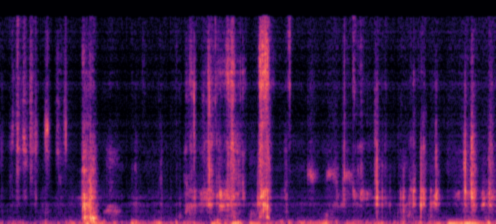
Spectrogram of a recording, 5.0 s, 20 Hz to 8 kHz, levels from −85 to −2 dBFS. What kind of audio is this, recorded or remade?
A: remade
